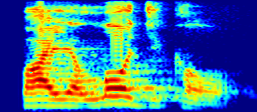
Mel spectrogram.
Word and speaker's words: biological: international, inspirational, historical, philosophical, biological, biological. So here we have the stress on the second syllable, which is law.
